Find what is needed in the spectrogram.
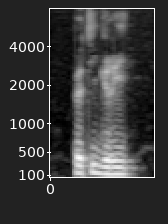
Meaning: a Eurasian red squirrel (Sciurus vulgaris), which in colder areas (i.e. Russia whence fur has been imported) has more gray or white fur (and therefore has also been called Sciurus cinereus)
- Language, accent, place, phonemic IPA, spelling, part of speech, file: French, France, Lyon, /pə.ti.ɡʁi/, petit-gris, noun, LL-Q150 (fra)-petit-gris.wav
